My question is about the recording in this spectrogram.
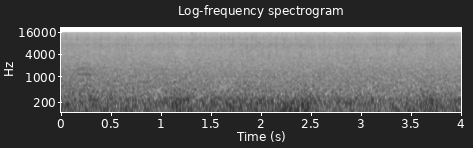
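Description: Steady rain falling, an even hiss with a low, uneven rumble underneath.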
